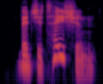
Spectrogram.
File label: "vegetation", English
